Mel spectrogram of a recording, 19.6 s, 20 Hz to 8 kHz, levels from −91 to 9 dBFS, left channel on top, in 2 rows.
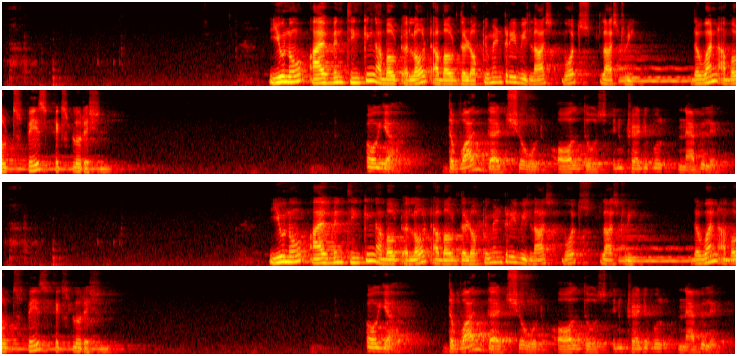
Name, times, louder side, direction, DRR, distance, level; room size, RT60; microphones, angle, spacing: voice 1, 3.6-8.4 9.2-11.2, left 3 dB, 65° left, 10 dB, 1.0 m, -25 dB
sound 1, 8.2-11.4, left 1 dB, 35° left, 3.4 m, -38 dB
voice 2, 14.6-15.1 15.7-19.4, left 1 dB, 10° left, 5 dB, 2.5 m, -32 dB
28.0 x 25.5 x 7.9 m, 0.94 s
head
